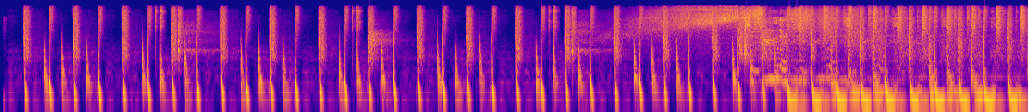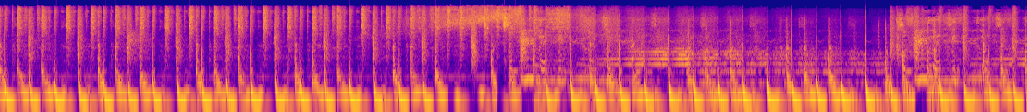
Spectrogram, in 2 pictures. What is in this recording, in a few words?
Deep House Vocal Session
